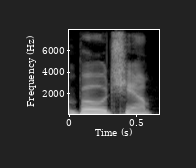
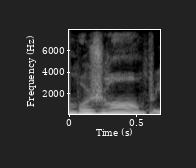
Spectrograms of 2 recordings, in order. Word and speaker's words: Beauchamp: Now, you did mention Marjon Beauchamp, which, by the way, why is it pronounced like that? I feel like it should be like Marjon Beauchamp. You know, like it's kind of like the American version of it a little bit.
